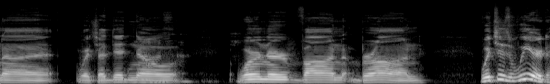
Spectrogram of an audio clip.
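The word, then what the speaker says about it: Wernher von Braun: which I did know Werner Von Braun which is weird how is it Werner Vaughn when the first one starts spelled with a V also so it should be Werner Juan Braun not right some German stuff so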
